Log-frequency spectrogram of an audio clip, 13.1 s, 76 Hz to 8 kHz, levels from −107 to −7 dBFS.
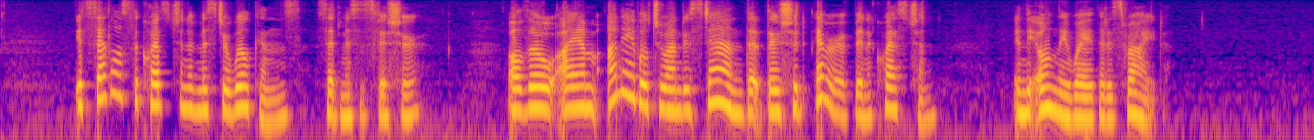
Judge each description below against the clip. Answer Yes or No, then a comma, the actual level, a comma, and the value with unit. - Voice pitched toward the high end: Yes, high, 205 Hz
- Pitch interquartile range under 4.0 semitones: No, average, 5.1 semitones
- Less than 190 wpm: Yes, average, 140 wpm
